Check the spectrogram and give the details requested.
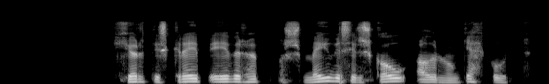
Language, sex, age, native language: Icelandic, male, 30-39, Icelandic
